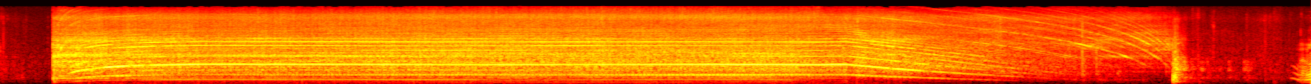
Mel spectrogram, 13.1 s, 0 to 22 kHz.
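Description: A SKIL 1590 AA electric planer set to zero cutting depth screams loud and steady for about eight seconds, then winds down gradually as it spins to a stop.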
